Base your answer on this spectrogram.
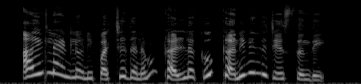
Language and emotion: Telugu, happy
